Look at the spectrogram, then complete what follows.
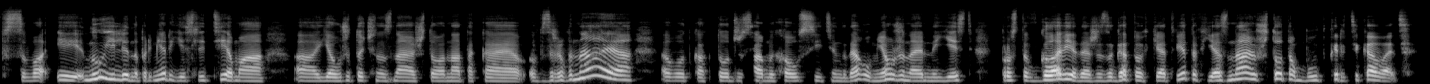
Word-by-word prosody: в - - -14
сво 175 0 -2
и, 200 -3 +2
ну, 250 +10 +4
или, 230 -4 +4
например, 190 +6 -2
если 175 0 -6
тема, 170 -6 +1 0.3
а, 165 -2 -2
я 170 0 0
уже 175 +3 -6
точно 175 -1 -5
знаю, 165 -1 -2
что 160 +1 -4
она 160 0 -2
такая 155 -2 -2
взрывная, 220 - +2 0.3
вот 170 -1 -5
как 160 -2 -6
тот 170 -2 -4
же 165 - -7
самый 165 -2 -2
хаусситтинг 170 -1 -4
да, 205 - +2
у 210 -5 -1
меня 175 +8 +1
уже, 210 -3 -1
наверное, 165 -1 -1
есть 180 +4 -3 0.3
просто 190 -1 -2
в 160 - -15
голове 210 +3 +8
даже 165 -1 -1
заготовки 175 +1 -1
ответов. 230 +8 -1
Я 185 0 +3
знаю, 245 +5 +4
что 260 +3 +1
там 225 -6 -2
будут 190 +2 -5
критиковать. 200 -3 0
180 Hz, 170 wpm, -19 LUFS, 165-210 Hz, 0.3 s, голове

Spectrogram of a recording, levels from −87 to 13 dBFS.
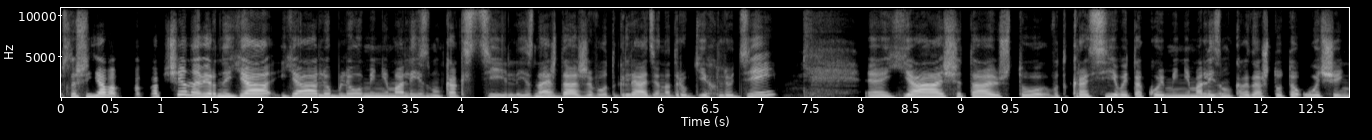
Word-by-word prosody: Слушай, 230 -2 -4
я 320 +4 +6
во 310 - +3
в - - -16
вообще, 350 +8 -1
наверно, 280 -8 +3
я 300 +7 +6
я 275 +7 +3
люблю 260 -1 -2
минимализм 230 -1 -2
как 225 +1 -1
стиль, 150 -11 -6
и 155 - -7
знаешь, 225 +3 0
даже 210 -1 +1
вот 185 0 -8
глядя 190 -2 0
на 170 0 -6
других 185 -1 -6
людей, 240 - -3 0.9
э, 175 -1 -2 0.2
я 255 +6 +7
считаю, 220 -5 +1
что 175 -2 -4
вот 185 - -14
красивый 195 -2 -1
такой 185 +2 -1
минимализм, 200 +7 -2
когда 185 -1 -2
что-то 185 0 -4
очень 180 -3 -2
205 Hz, 145 wpm, -22 LUFS, 185-250 Hz, 0.9 s, я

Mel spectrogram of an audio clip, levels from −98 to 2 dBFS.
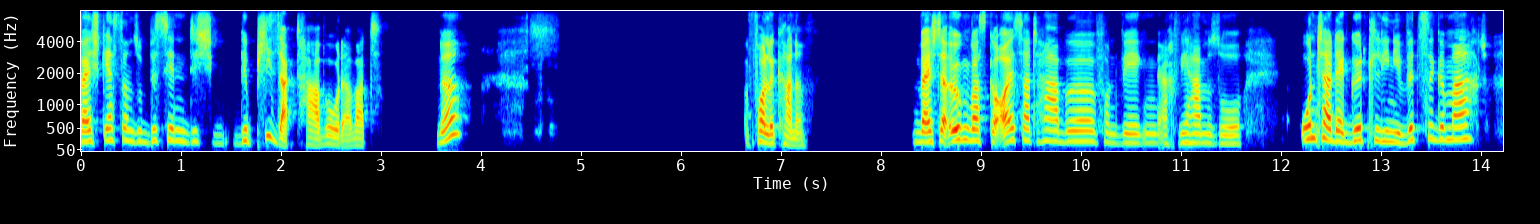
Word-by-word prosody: weil 215 0 +6
ich - - -4
gestern 245 -1 -4
so 220 - -10
'n 200 - -17
bisschen 240 -2 -6
dich 220 0 -5
g 180 -1 -24
gepiesackt 240 - -1
habe 150 +3 -2
oder 135 -7 -3
was, 145 -1 -7 0.5
ne?“ 365 +2 +2 2.8
Volle - - +3
Kanne. - - -4 1.1
Weil 210 0 +7
ich 215 - -2
da 225 - +6
irgendwas 240 -1 +5
geäußert 245 -2 +3
habe, 225 -1 -2
von 190 -2 -14
wegen 190 -1 -6
ach, - - -10
wir 195 0 -7
haben 190 -1 -3
so 175 0 -8 0.6
unter 280 -1 +6
der 225 -3 +1
Gürtellinie 225 -3 -1
Witze 260 +3 -2
gemacht 265 +1 0
225 Hz, 135 wpm, -24 LUFS, 190-245 Hz, 2.8 s, Weil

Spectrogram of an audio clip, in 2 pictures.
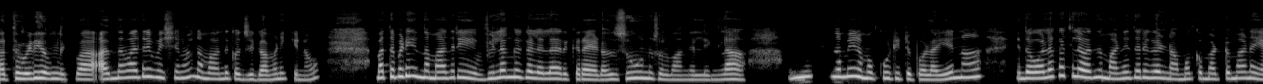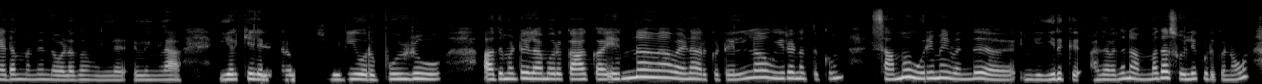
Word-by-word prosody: மத்தபடி 255 +3 +3
அவங்களுக்கு 250 -2 -3 0.3
அந்த 275 +4 0
மாதிரி 335 +3 +1
விஷயங்களும் 305 +4 -2
நம்ப 270 -4 0
வந்து 265 +1 -3
கொஞ்சம் 230 -2 -3
கவனிக்கணும். 235 +1 -5 0.6
மத்தபடி 360 +5 +3
இந்த 320 -1 +4
மாதிரி 310 +2 +1 0.3
விலங்குகள் 315 0 +3
எல்லாம் 265 0 +1
இருக்குற 240 0 -2
இடம் 220 +2 -2
சூன்னு 285 0 +2
சொல்லுவாங்க 220 -1 -6
இல்லங்களா? 215 +3 -2 0.5
அங்கயுமே 355 +3 +2
நம்ப 290 -3 +4
கூட்டிகிட்டு 265 -3 -1
போலாம். 220 -1 -1
ஏன்னா, 320 +2 +2 0.5
இந்த 285 +1 +4
உலகத்துல 365 +2 +2
வந்து 325 +2 +2
மனிதர்கள் 300 +2 +1
நமக்கு 255 +3 -4
மட்டுமான 280 +3 -1 0.2
எடம் 235 +1 -2
வந்து 230 +1 -7
இந்த 215 -1 -4
உலகம் 210 0 -5
இல்ல, 200 0 -8 0.2
இல்லங்களா 210 0 -4 0.5
இயற்கையில 235 +1 +3
இருக்குற 220 0 -7 0.3
செடி, 225 0 -4
ஒரு 225 -1 +1
புழு 250 +1 +2 0.7
அது 240 +1 +1
மட்டும் 260 +2 +3
இல்லாமல 255 -1 +2
ஒரு 245 - 0
காக்கா 240 0 +2 0.2
என்ன 295 +5 +3 0.4
வேணா 260 -1 +1
இருக்கட்டும். 225 0 -6
எல்லா 300 +6 +1
உயிரினத்துக்கும் 275 0 -2 0.4
சம 265 +8 +3
உரிமை 290 +2 +3
வந்து 245 +3 0 0.5
இங்க 220 -1 -4 0.2
இருக்கு. 260 -2 -1 0.2
அத 220 - -4
வந்து 260 +4 -1
நம்ப 235 0 -3
தான் 300 - +2
சொல்லிக் 250 +2 0
கொடுக்கணும். 250 +5 -5
260 Hz, 145 wpm, -23 LUFS, 235-290 Hz, 0.7 s, இந்த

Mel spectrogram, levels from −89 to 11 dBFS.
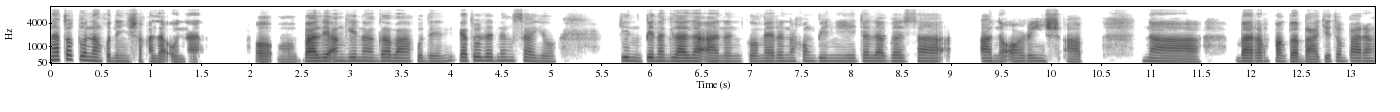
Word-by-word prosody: natutunan 225 -5 +2
ko 180 - -2
din 160 -1 -8
sya - - +1
kalaunan. 145 -3 -1 0.5
Oo, 145 -1 -1
bale 180 +1 +8
ang 185 - 0
ginagawa 180 -2 -1
ko 165 - -7
din 155 +5 -11
katulad 195 0 0
ng 195 0 -8
sa'yo, 165 -5 -5 0.6
yung 185 -2 -3
pinaglalaanan 170 -4 +3
ko, 155 0 -5
meron 165 +2 -3
akong 170 0 -7
binili 165 0 -8
talaga 165 0 -3
sa 160 0 0 0.4
ano, 165 -2 +2
orange 165 -1 +1
app 150 0 -3 0.6
na 155 -4 +2 0.4
parang 165 0 +4
pagba-budget, 160 -2 +1
yung 175 0 -15
parang 165 0 +1
165 Hz, 135 wpm, -25 LUFS, 155-180 Hz, 0.6 s, bale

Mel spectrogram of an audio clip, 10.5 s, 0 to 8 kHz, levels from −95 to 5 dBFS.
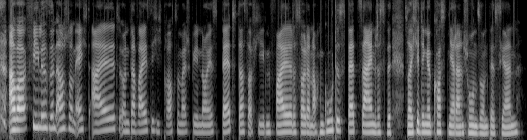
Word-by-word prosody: Aber 225 +1 +10
viele 275 -2 0
sind 255 0 -4
auch 245 +3 -1
schon 235 -6 -7
echt 230 +4 -6
alt 215 +6 -2
und 195 0 -10
da 190 -1 -4
weiß 195 +3 -3
ich, 205 -2 -13
ich 180 - -20
brauche 170 +2 -10
zum 185 -2 -15
Beispiel 175 -1 -11
'n 165 - -11
neues 165 +2 -8
Bett, 185 +3 -2
das 180 +1 -5
auf - - -7
jeden 170 0 -9
Fall. 175 +2 +2
Das 175 -1 -7
soll 175 -1 0
dann 165 -2 -2
auch 170 - -7
'n 175 -1 -2
gutes 210 +2 -2
Bett 185 0 +1
sein. 175 -1 +3
Das 170 0 -7
w 165 - -1 0.3
solche 170 +3 +3
Dinge 175 -1 +3
kosten 175 0 -2
ja 155 -1 +2
dann 150 +1 +1
schon 160 -1 0
so 155 0 -2
'n 150 0 -2
bisschen. 155 +2 -3
180 Hz, 235 wpm, -25 LUFS, 170-200 Hz, 0.3 s, Aber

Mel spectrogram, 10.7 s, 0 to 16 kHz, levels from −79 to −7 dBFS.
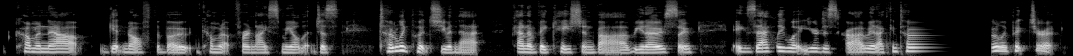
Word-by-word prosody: Coming 190 -3 +1
out, 185 +1 +2 0.2
getting 180 -1 0
off 170 0 -1
the 165 - -4
boat, 160 -1 +2
and 185 - -17
coming 170 -2 -2
up - - -10
for 170 - +1
a - - +1
nice 165 0 -3
meal, 165 -1 0
that - - -5
just - - -2 0.3
totally 230 +5 +4
puts 235 - 0
you 170 - +2
in 165 - 0
that - - -2 0.3
kind 180 -2 +3
of 170 - +1
vacation 170 -1 0
vibe, 150 0 0
you 165 - +2
know? 165 +1 +6
So 175 0 0 0.4
exactly 205 +3 +2
what 205 -2 +2
you're 205 0 +1
describing, 185 0 +1
I - - +2
can 210 +4 -5
totally 220 +1 -2
picture - - -1
it. - - -1
180 Hz, 200 wpm, -23 LUFS, 170-210 Hz, 0.4 s, know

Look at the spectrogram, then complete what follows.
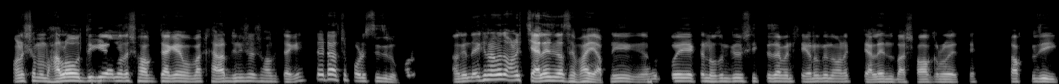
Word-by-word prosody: অনেক 150 +2 0
সময় 160 -3 -2
ভালো 160 +5 +7 0.2
দিকে 165 0 +1
আমাদের 165 0 0
শখ 150 -1 +2
জাগে 150 0 +5 0.2
বা - - +1
খারাপ 135 0 +2
জিনিসেরও 155 0 -4
শখ 135 - -6
জাগে। 130 +5 -3
তো - - -44
এটা 235 - +1
হচ্ছে 220 -1 -8
পরিস্থিতির 150 -4 -4
উপর। - - -16 0.5
কিন্তু, 150 +3 0
এখানে 215 +4 +2
আমাদের 230 0 +5
অনেক 205 0 0
চ্যালেঞ্জ 170 +5 +8
আছে 140 -3 -3
ভাই! 140 -2 +5
আপনি 140 - -7 0.4
হুট 135 - -11
করে 155 - +3
একটা 150 +2 -6
নতুন 140 +1 -3
কিছু 150 +1 -2
শিখতে 145 0 -9
যাবেন, 140 -1 0
সেখানেও 135 +2 -3
কিন্তু 140 -2 -3
অনেক 135 0 -7
চ্যালেঞ্জ 125 +2 0
বা 115 - -1
শখ 120 0 -1
রয়েছে। 120 -1 -3 0.4
সবকিছুই 135 0 -2
145 Hz, 225 wpm, -23 LUFS, 135-155 Hz, 0.5 s, চ্যালেঞ্জ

